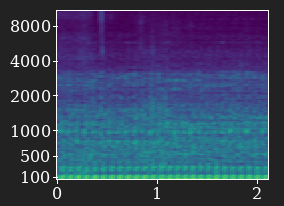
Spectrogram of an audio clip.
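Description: Royal Enfield Himalayan's single-cylinder engine running at low revs, an even, quick beat of about a dozen pulses a second.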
